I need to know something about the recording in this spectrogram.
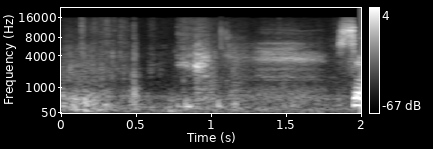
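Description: Small 12-volt fridge being slid out from under a bed: a few faint knocks and a short, soft sliding scrape.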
